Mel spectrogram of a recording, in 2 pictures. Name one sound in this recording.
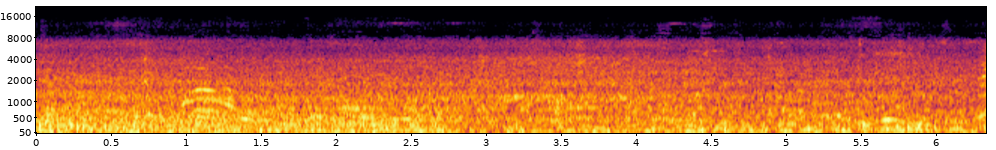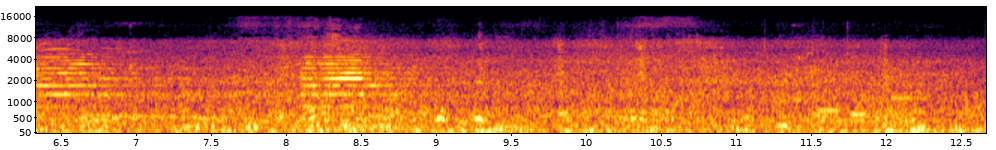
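Traffic hums steadily on a street outdoors.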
